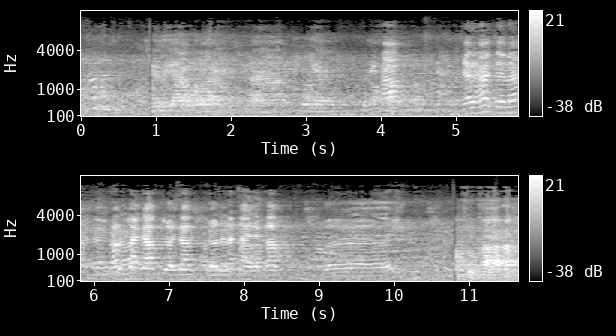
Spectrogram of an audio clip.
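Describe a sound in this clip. Men speak together close by, with animation.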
